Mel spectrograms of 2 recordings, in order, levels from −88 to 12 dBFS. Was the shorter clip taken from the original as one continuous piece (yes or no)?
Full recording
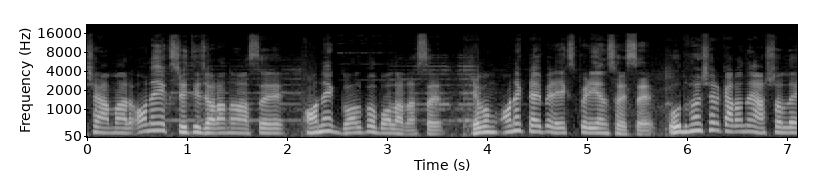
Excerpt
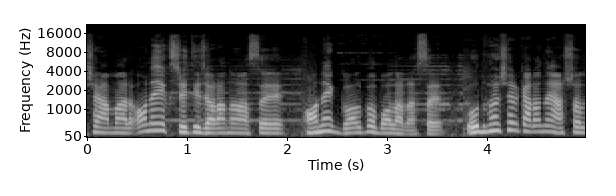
no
